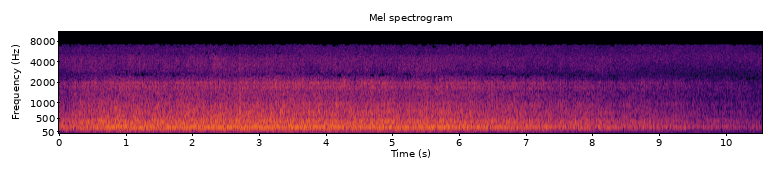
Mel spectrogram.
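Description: A steady, low airplane engine drone from a plane flying above the rain, bound for Monterey, hums on without a break, heavy in the low range with a rough, rumbling texture. It eases slightly quieter near the end. Nobody speaks.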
